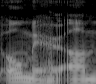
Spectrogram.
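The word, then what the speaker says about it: עומר: So it's spelled with an ayin in Hebrew, and it's Omer. And it refers to this measure of barley, this agricultural counting that happens. But what's funny is that if you say Omer typically and it's spelled with an aleph, it means to talk, basically.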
